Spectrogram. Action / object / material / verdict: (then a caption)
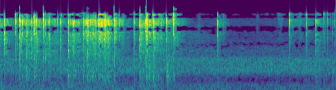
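scrape / bar of soap scraped with a small metal blade / soap / none. A small metal knife blade scores and scrapes the surface of a single solid orange-and-white striped bar of dry soap held in the hand, chipping off crumbly cubes. Dense, bright, dry crackling and scratching comes in irregular bursts, loudest through the first two seconds. It then eases into a quieter scrape with a few sharp clicks.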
